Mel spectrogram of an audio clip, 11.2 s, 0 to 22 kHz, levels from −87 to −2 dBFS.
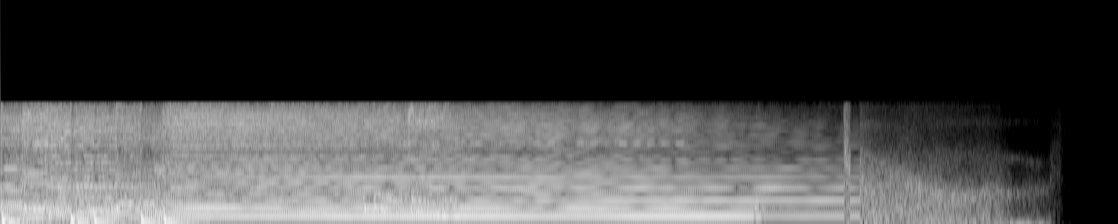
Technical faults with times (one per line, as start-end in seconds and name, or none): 8.44-11.18 sound dropped by the voice detector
